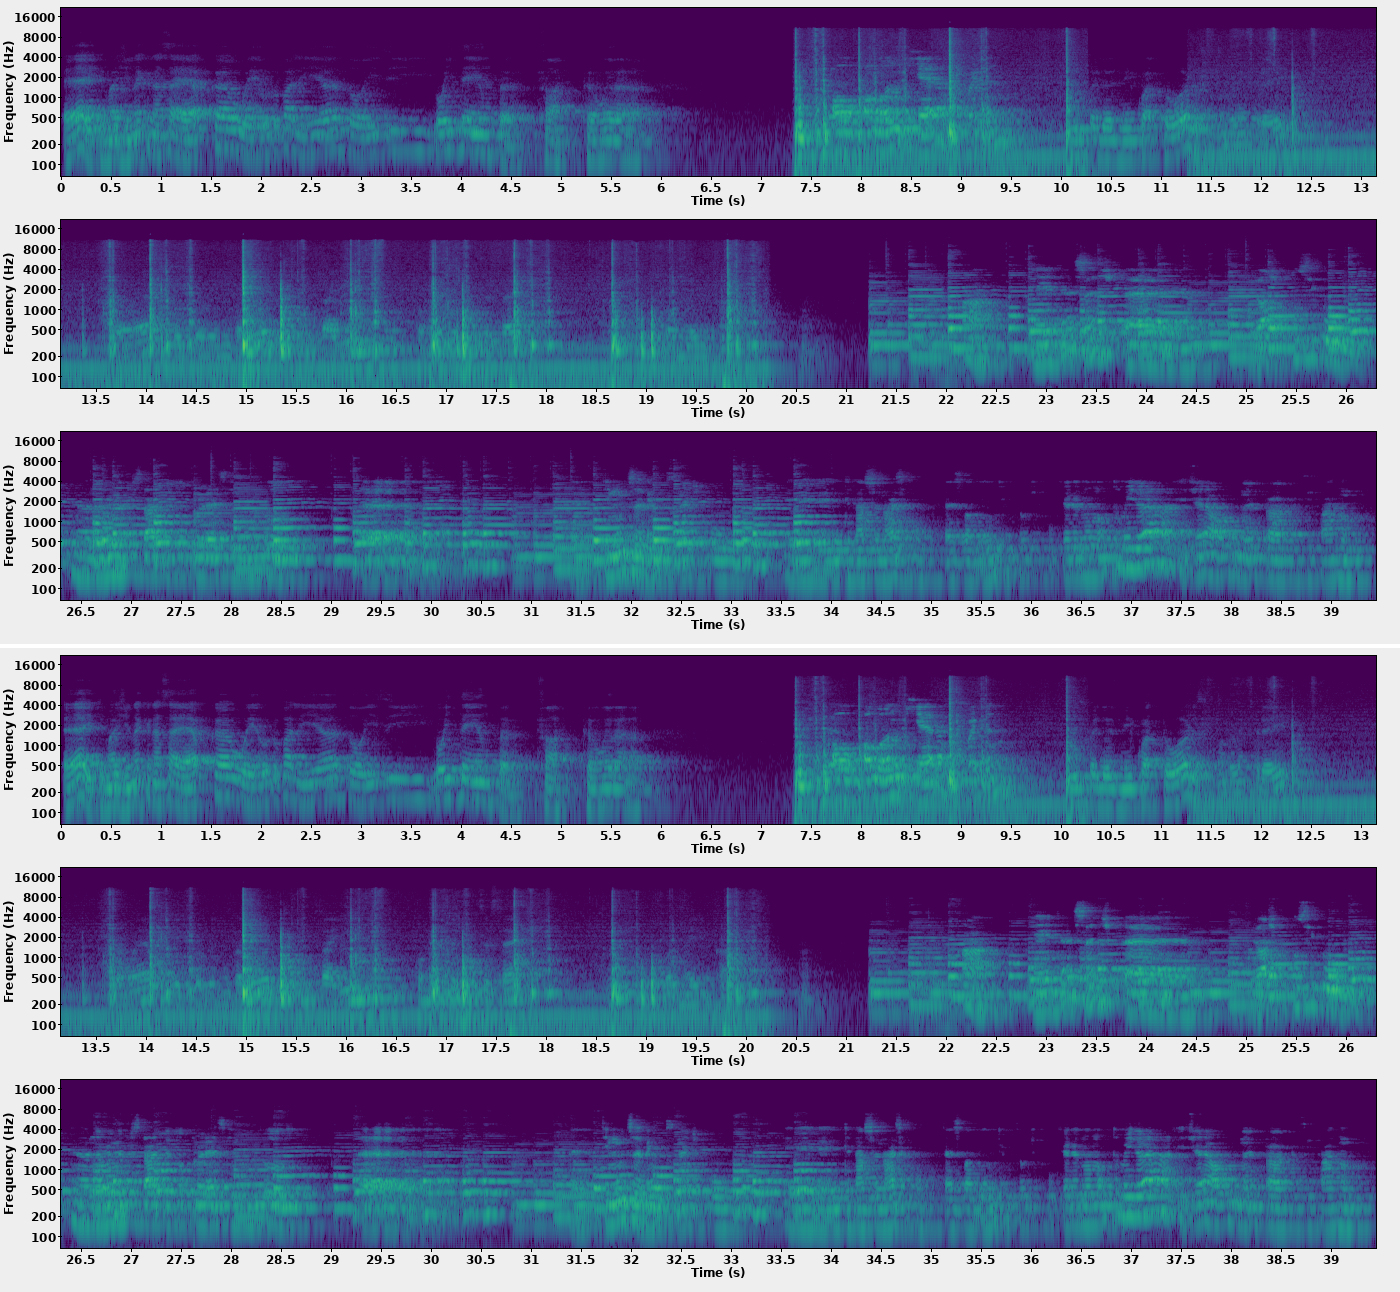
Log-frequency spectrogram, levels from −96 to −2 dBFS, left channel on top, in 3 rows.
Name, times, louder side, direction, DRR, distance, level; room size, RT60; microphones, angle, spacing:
voice 1, 0.0-5.8 7.7-8.1 10.1-12.4 13.7-18.0 18.6-20.0 20.5-20.7 21.6-22.1, right 1 dB, 65° right, 2 dB, 0.8 m, -49 dB
sound 1, 7.3-10.3 11.3-20.3, left 2 dB, 20° left, 0.3 m, -45 dB
voice 2, 7.7-9.4 22.1-22.5 22.8-24.5 25.0-26.0 26.4-28.6 29.2-30.3 31.4-33.0 33.5-36.0 36.3-39.2, right 1 dB, 50° right, 3 dB, 1.6 m, -44 dB
sound 2, 21.2-34.0, left 2 dB, 60° left, 1.0 m, -44 dB
14.5 x 7.3 x 2.3 m, 1.1 s
head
